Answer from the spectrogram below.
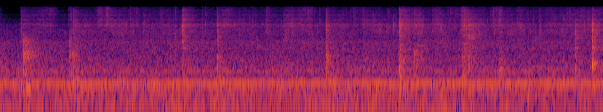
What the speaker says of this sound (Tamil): அடுத்து வந்து நம்ம சேமியா சேர்த்திக்கலாங்க. இந்த நெய்யில் நல்லா வறுத்துக்கலாம்.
